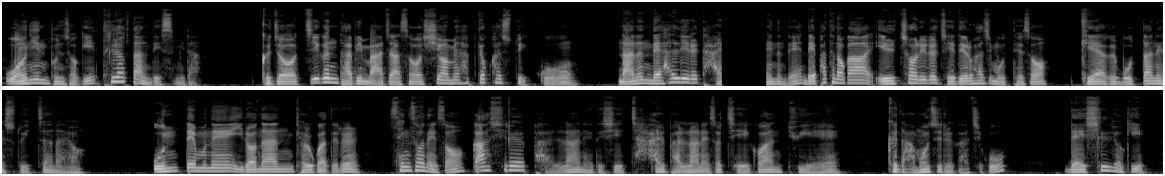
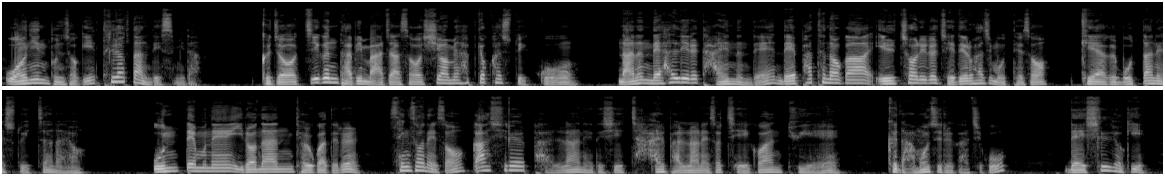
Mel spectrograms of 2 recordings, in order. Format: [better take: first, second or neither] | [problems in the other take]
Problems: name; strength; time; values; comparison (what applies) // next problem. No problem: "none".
second | audio freezing; at 7 s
